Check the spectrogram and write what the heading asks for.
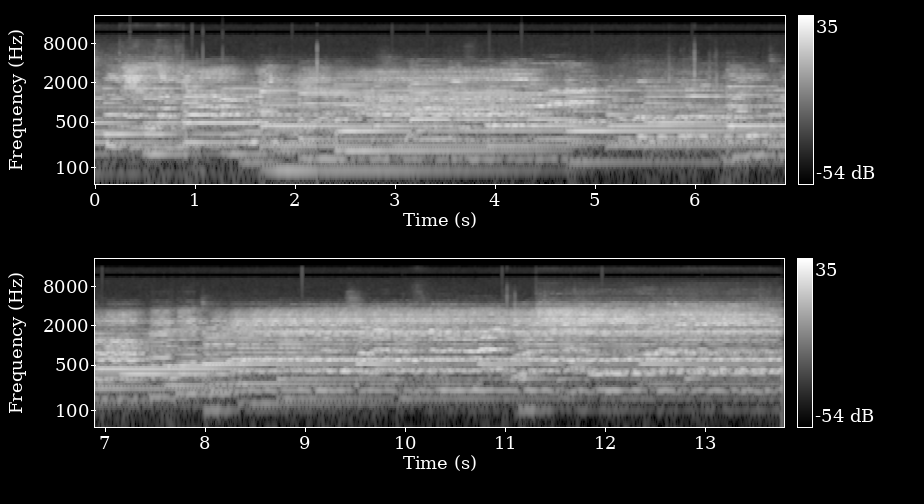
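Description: A man and a woman singing together into a microphone, with long held, wavering notes over a steady instrumental accompaniment.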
